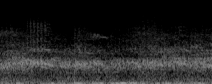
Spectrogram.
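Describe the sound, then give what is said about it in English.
A flock of sandhill cranes hunkered down at daybreak chatters continuously, many overlapping calls merging into a steady, moderately loud murmur with no pauses. “as far as I could see, there were a blanket of hunkered-down sandhill cranes. Oh, there was no mistaking their chatter of conversation.”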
